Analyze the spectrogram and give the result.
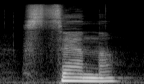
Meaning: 1. stage (platform for performances) 2. scene
- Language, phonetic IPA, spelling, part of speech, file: Ukrainian, [ˈst͡sɛnɐ], сцена, noun, Uk-сцена.ogg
